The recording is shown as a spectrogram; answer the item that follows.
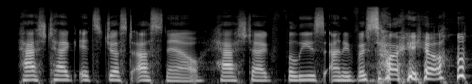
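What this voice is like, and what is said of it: Spanish in white girl accent. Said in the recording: “You have such a white girl accent.”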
